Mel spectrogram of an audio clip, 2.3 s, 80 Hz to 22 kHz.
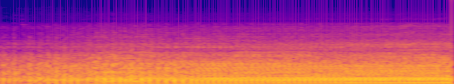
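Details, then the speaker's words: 1963 KTM Ponny 2 two-stroke scooter, idle set very low, running: engine buzzes and climbs steadily in one low gear, shaking; rider cannot get second gear to engage. "Le plus dur c'est de passer la seconde. Ah, j'arrive pas à passer la seconde."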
